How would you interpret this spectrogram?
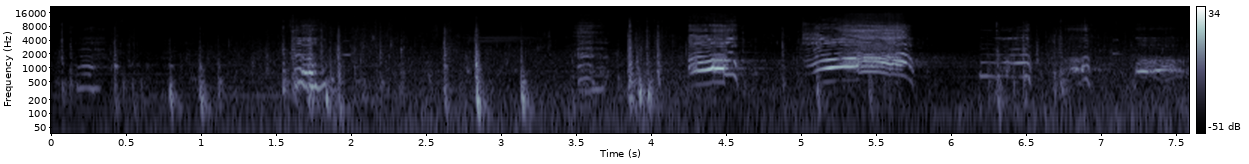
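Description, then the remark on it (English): A woman rows a boat on a river; oars dip and splash through the water in uneven strokes, with wooden knocks and a couple of loud creaking, squealing sounds from the rowboat's oarlocks. “rows a boat through the river, its oars cutting into the water, and sending cascades of ripples through it.”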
